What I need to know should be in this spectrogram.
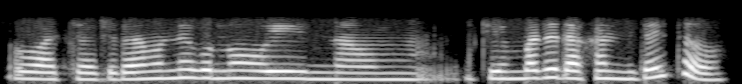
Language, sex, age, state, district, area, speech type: Bengali, female, 18-30, West Bengal, Cooch Behar, urban, conversation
